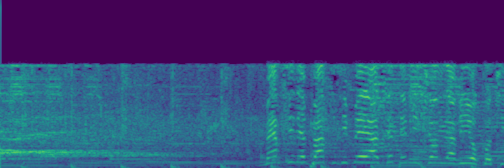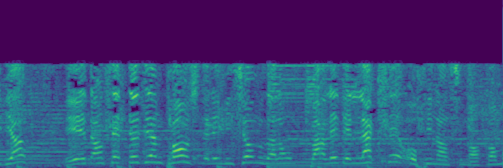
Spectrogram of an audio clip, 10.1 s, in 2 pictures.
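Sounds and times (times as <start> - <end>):
large crowd cheering and applauding: 0.0 - 6.0
speech: 2.6 - 10.0.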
